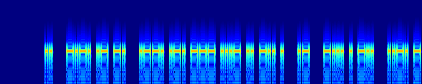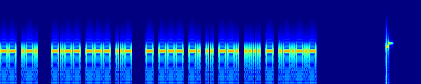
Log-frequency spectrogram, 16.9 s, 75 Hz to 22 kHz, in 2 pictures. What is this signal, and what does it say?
Morse code, heard as a keyed tone, about 28 wpm, 700 Hz. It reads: I CAN PROVIDE A BED FOR YOU TONIGHT.
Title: Sentences from Top 1000 Words - Review Part 3 - 28wpm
